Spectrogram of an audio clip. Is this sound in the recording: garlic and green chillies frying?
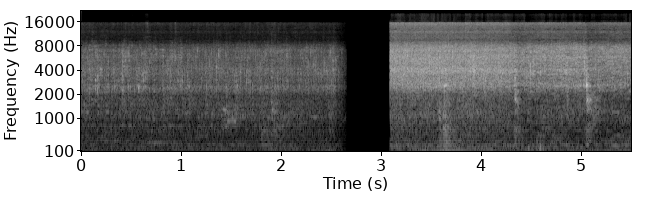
yes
